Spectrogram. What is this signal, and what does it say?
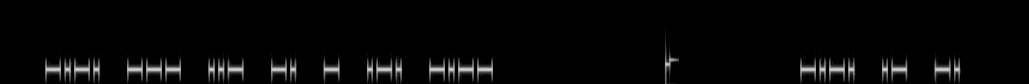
Morse code, heard as a keyed tone, about 25 wpm, spaced as for 18 wpm, 690 Hz. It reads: COUNTRY CAN
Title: 2x Character Spacing - Top 300 Words - 25wpm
